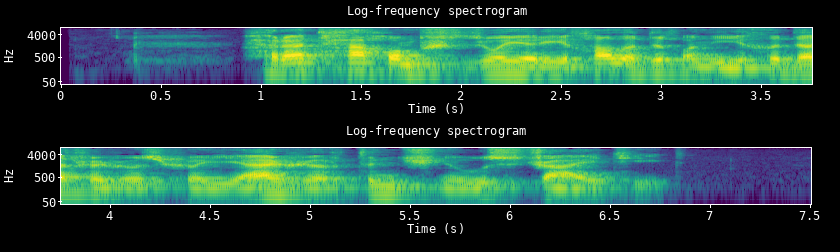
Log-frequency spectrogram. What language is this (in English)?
Abkhazian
